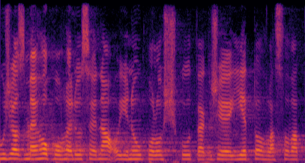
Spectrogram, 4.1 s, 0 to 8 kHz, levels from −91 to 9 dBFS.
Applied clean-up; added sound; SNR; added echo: none; none; none; none.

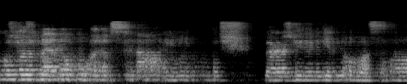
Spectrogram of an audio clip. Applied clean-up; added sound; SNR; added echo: neural mask model DeepFilterNet 3.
